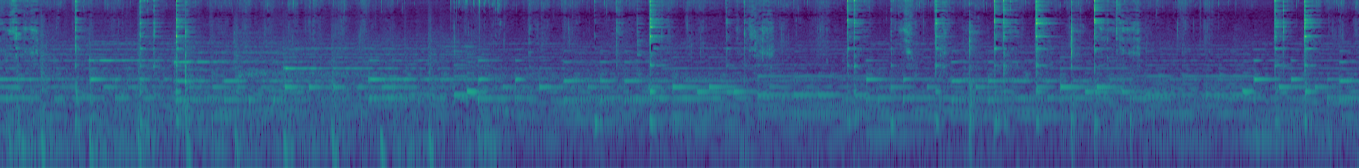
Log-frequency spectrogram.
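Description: A metal spoon clinking and scraping against a glass bowl as it stirs a damp semolina and chopped-vegetable mix, in irregular clusters of sharp clicks. Background music with held notes plays throughout.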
